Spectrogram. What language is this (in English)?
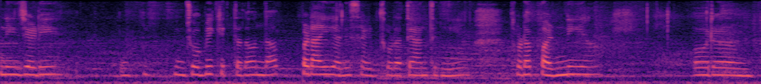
Dogri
